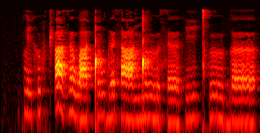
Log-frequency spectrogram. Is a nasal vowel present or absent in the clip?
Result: absent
